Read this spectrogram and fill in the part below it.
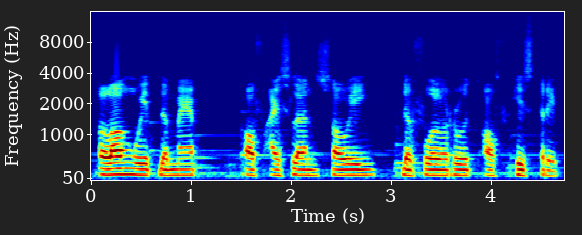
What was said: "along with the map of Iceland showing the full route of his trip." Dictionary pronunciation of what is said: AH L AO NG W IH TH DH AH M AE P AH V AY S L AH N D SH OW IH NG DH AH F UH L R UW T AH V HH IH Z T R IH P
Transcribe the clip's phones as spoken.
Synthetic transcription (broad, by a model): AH L AO NG W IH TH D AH M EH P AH F AY S L AH N D S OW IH NG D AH F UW L R UW T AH F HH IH S T R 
